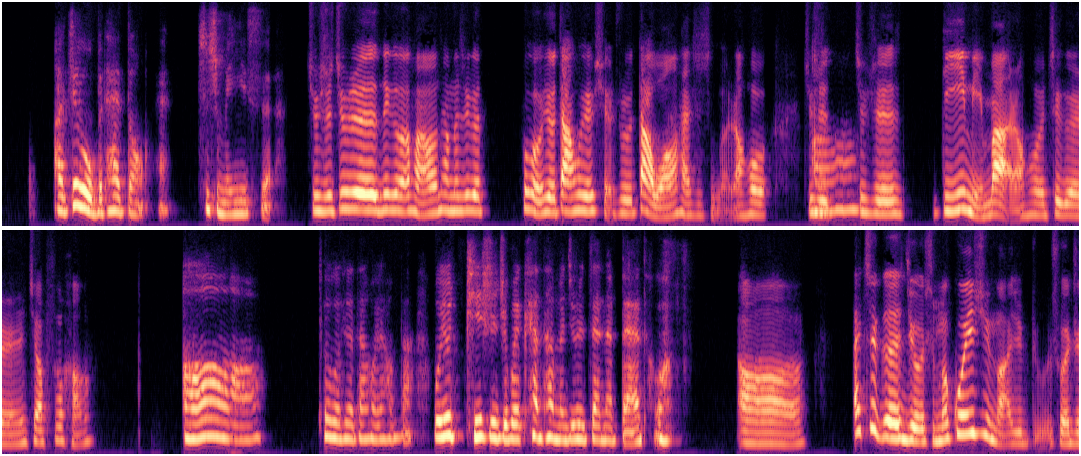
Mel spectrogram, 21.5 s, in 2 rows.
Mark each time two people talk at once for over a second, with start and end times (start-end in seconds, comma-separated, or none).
none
